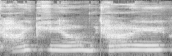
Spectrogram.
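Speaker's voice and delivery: family greeting the boy in high, bright-toned voices, mildly imitated; high sing-song greeting. Family greeting her son, in a high sing-song imitation. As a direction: lift the voice way up, sing-song hello to a child. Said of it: "my whole entire family was like".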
